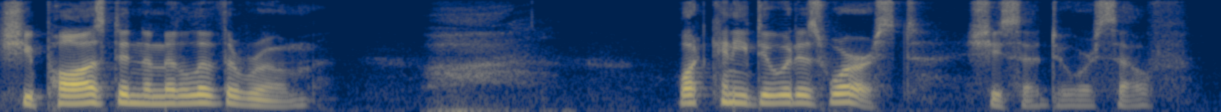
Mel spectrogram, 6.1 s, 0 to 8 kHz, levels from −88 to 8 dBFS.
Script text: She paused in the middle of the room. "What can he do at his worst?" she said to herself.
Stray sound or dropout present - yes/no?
yes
